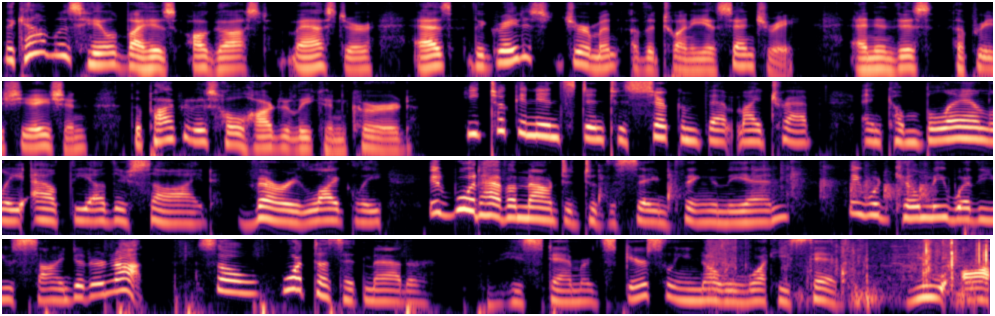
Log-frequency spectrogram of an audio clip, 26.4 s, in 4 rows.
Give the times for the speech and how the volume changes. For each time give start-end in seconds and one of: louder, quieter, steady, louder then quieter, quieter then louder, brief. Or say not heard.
0.0-26.3 steady.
